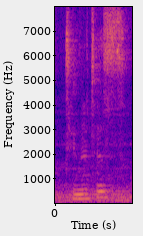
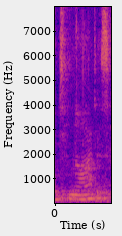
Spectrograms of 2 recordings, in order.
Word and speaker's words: tinnitus: you're saying that there's tinnitus or tinnitus. How do you say it? I don't know. Either one is fine with me. I say tinnitus, but others say tinnitus.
